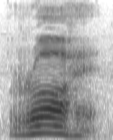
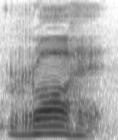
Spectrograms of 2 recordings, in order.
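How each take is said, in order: The two takes are said the same way.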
